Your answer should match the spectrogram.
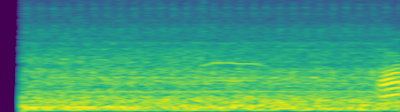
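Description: Volvo city bus engine idling with a steady low rumble. A man's voice starts to speak at the very end.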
